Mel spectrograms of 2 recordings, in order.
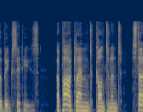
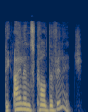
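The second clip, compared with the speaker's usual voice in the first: put-on puzzled, rising child's question; puzzled girl questioning the name; 7 semitones higher than usual. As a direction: ask it in disbelief. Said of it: "Jay asked in puzzlement".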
